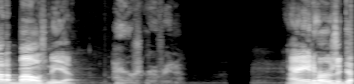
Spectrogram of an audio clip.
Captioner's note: whispering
